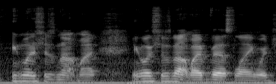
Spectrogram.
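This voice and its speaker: With an American accent, a man is talking. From United States. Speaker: meditation and occult class teacher. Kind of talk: casual live-stream class chat. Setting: live stream with online chat. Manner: halting.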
